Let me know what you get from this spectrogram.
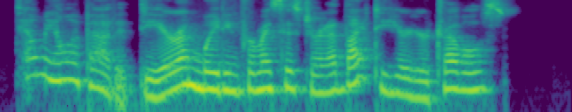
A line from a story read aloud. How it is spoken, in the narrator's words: the kindly woman said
